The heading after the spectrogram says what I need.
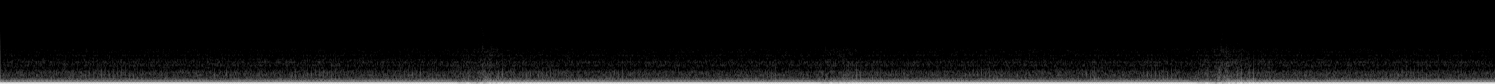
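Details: Hyundai Tiburon idling in Drive or Reverse: a low idle that sags and stumbles, rpm dropping below 550 under load when the AC compressor kicks in, smooth above 2000 rpm; fixed by replacing the spark plug cable.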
